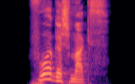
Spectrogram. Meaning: genitive singular of Vorgeschmack
- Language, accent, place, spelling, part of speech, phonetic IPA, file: German, Germany, Berlin, Vorgeschmacks, noun, [ˈfoːɐ̯ɡəˌʃmaks], De-Vorgeschmacks.ogg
